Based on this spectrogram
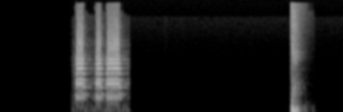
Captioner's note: horn honking; pop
